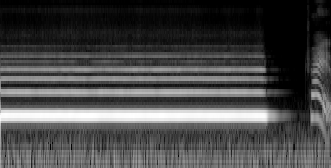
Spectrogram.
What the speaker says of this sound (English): So this is what B flat sounds like.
